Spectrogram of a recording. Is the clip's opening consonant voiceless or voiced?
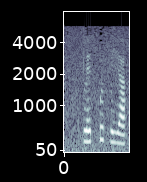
voiceless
